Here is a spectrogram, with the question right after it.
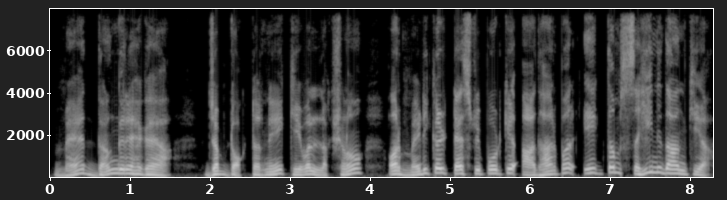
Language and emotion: Hindi, surprised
